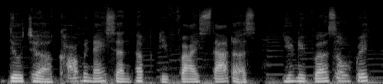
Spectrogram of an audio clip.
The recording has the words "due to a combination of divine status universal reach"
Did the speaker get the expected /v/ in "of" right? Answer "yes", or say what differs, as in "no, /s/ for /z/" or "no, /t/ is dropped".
no, /p/ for /v/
